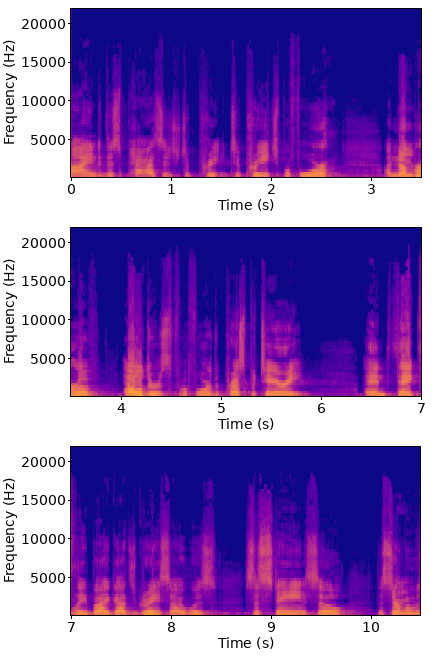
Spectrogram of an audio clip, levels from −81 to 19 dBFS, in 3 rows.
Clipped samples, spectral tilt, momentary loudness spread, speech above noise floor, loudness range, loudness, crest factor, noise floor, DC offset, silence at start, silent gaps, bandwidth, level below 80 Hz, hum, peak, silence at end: under 0.1%; -5 dB/octave; 14 LU; 30 dB; 3 LU; -15 LUFS; 14 dB; -44 dBFS; under 0.1%; 0 s; none; 16 kHz; -48 dBFS; none; 0 dBFS; 0 s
